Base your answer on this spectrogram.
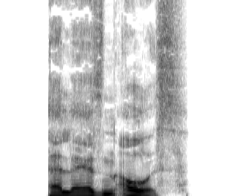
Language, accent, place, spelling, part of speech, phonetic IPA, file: German, Germany, Berlin, erläsen aus, verb, [ɛɐ̯ˌlɛːzn̩ ˈaʊ̯s], De-erläsen aus.ogg
- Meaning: first-person plural subjunctive II of auserlesen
